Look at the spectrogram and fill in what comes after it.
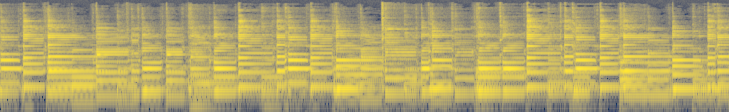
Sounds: Music

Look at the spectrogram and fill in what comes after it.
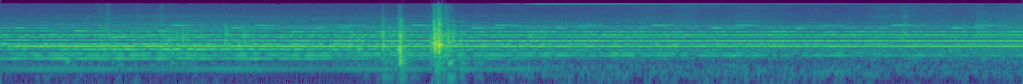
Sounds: Mallet percussion, xylophone, Glockenspiel

